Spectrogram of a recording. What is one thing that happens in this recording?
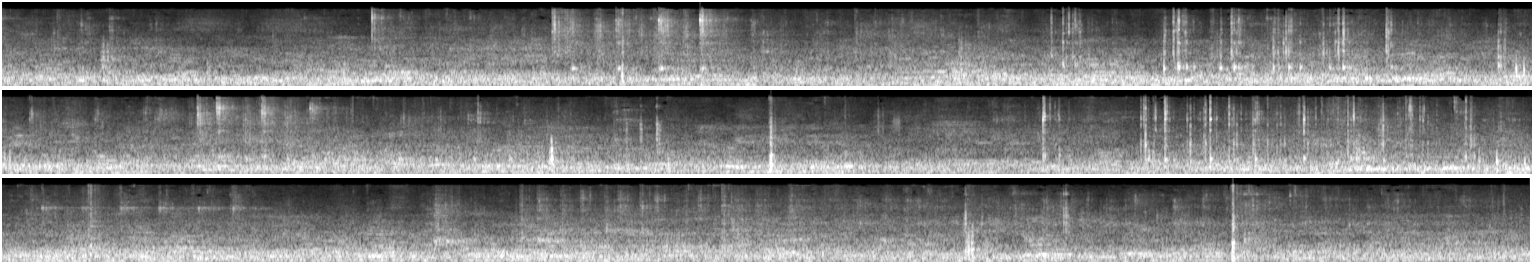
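Plastic game pieces click against a wooden board.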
